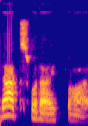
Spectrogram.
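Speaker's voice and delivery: subdued, understated, low-key delivery. Narrating her reply after he apologizes and runs off, said quietly. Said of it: "kind of quietly".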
